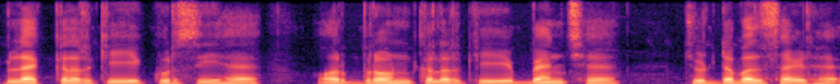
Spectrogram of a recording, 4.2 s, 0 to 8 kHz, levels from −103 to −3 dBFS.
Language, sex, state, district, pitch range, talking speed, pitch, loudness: Hindi, male, Himachal Pradesh, Shimla, 125-135 Hz, 215 wpm, 130 Hz, -20 LUFS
